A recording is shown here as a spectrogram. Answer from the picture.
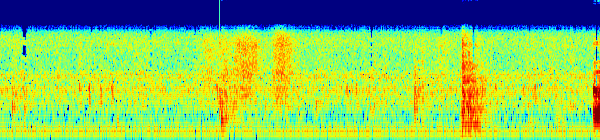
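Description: Quiet room tone carrying a steady low hum, with two soft knocks, one about two seconds in and one a little before five seconds.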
